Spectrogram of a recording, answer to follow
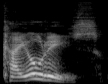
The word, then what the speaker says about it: coyotes: More commonly seen inside and outside the national park are coyotes, or as the Americans say, coyotes.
